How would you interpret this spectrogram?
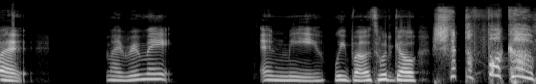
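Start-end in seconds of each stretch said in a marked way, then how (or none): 4.3-5.4 put-on whisper-shout, higher. Retelling hushing a loud moviegoer with a roommate: imitating a whisper-yell. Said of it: "Whisper yelled it".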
